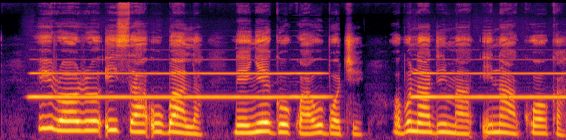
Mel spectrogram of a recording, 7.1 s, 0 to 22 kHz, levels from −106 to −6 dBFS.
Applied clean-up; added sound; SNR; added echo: none; Wind instrument, woodwind instrument; 7 dB; none.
